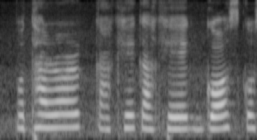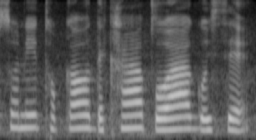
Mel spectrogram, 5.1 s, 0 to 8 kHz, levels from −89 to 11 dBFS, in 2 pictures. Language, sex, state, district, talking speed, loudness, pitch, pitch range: Assamese, female, Assam, Kamrup Metropolitan, 105 wpm, -17 LUFS, 260 Hz, 245-275 Hz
